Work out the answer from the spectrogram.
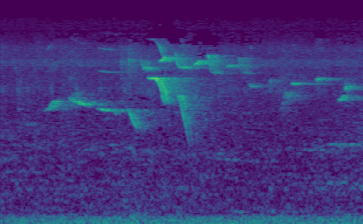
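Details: Wild Oriental magpie-robin singing: clear whistled notes, some held and some sweeping steeply down, in a quick varied phrase over a steady low rumble of background noise.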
